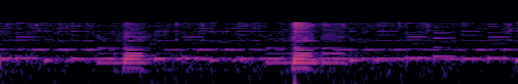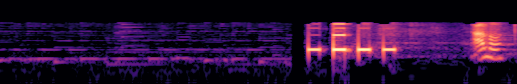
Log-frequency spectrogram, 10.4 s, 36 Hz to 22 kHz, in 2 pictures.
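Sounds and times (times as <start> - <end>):
telephone keypad touch-tone dialing beeps as a call is transferred: 8.3 - 9.2.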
